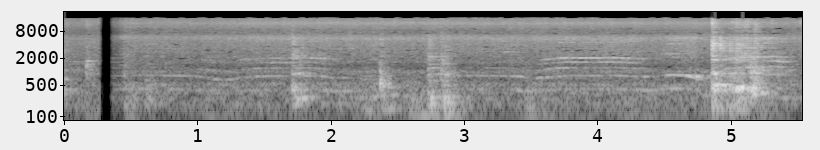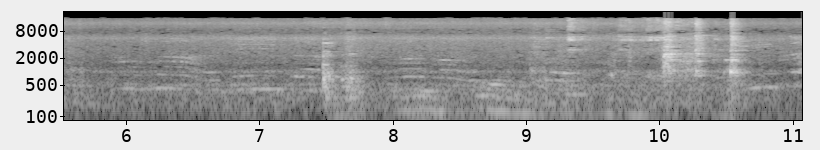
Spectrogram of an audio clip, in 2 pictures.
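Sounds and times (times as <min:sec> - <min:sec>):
gas stove hiss: 0:00.0 - 0:11.0
metal utensils clinking on pots: 0:07.4 - 0:08.0, 0:09.0 - 0:11.0.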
